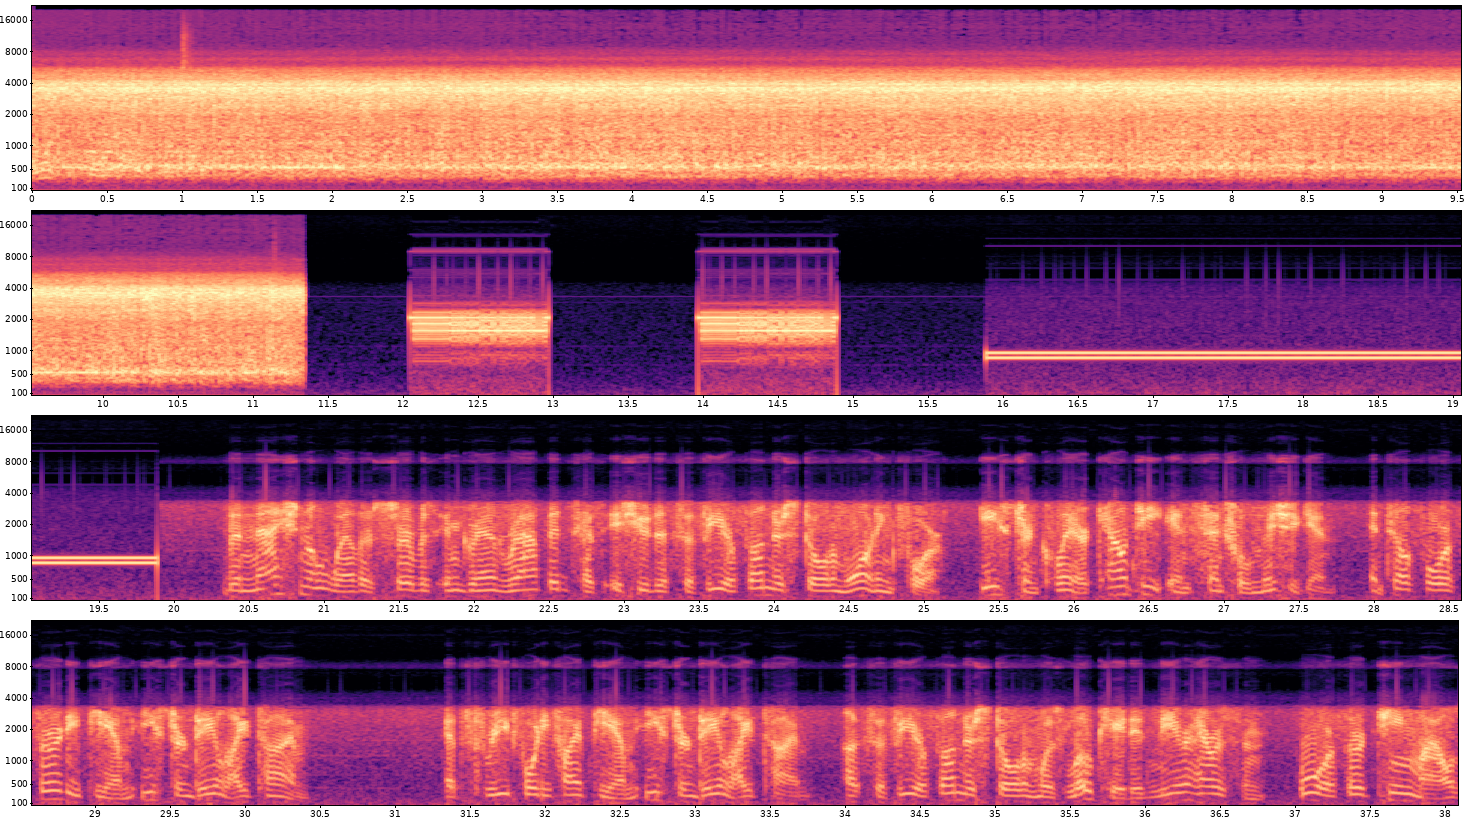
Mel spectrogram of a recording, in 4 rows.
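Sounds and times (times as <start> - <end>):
radio static hiss: 0.0 - 11.4, 20.0 - 38.0.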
